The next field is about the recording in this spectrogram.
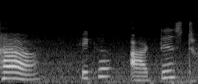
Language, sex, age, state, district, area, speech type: Sindhi, female, 18-30, Rajasthan, Ajmer, urban, spontaneous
